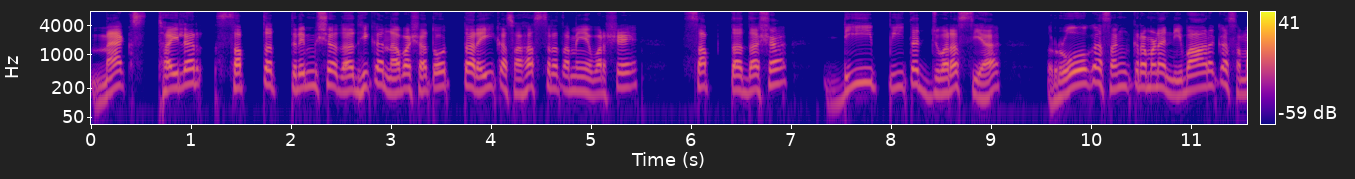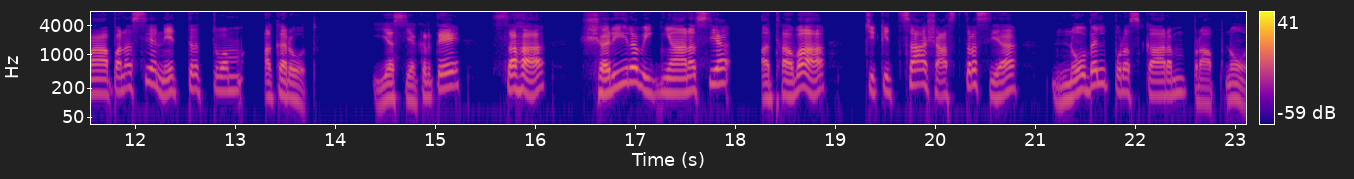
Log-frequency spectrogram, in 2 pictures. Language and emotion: Sanskrit, neutral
